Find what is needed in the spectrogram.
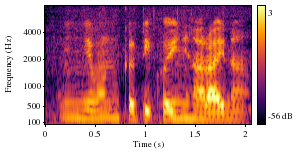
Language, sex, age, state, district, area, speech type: Santali, female, 30-45, West Bengal, Birbhum, rural, spontaneous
